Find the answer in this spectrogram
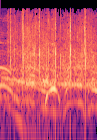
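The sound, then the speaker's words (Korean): Lively clapping from a small group rings out, mixed with excited whoops and cheering voices that rise and fall over the steady patter of hands, celebrating the news that the group was chosen as cosmetics advertising models. “박수!”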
